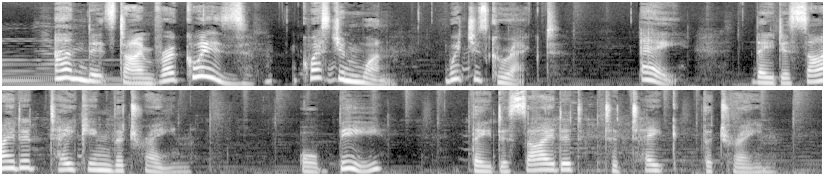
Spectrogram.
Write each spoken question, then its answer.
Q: Which is correct?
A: OK, so this is B. They decided to take the train.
